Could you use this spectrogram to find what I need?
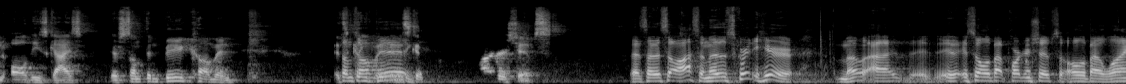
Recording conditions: busy venue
